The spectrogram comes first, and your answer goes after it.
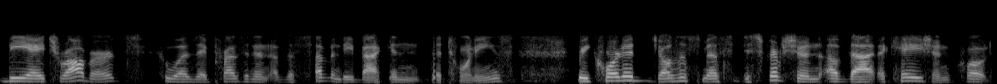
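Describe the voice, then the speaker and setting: A man reading a religious book aloud with digressive asides, often clearing his throat and correcting himself. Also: mid-range voice, lively intonation, a little slow, no echo. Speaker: religious radio reader and commentator. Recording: dry tinny phone-line audio.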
